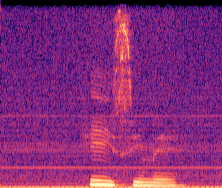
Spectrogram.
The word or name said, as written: hiisime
